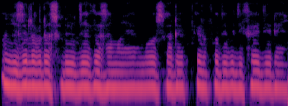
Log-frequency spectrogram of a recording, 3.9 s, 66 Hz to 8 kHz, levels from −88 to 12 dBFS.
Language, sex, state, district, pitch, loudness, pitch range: Hindi, male, Jharkhand, Jamtara, 155 Hz, -35 LUFS, 150-160 Hz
